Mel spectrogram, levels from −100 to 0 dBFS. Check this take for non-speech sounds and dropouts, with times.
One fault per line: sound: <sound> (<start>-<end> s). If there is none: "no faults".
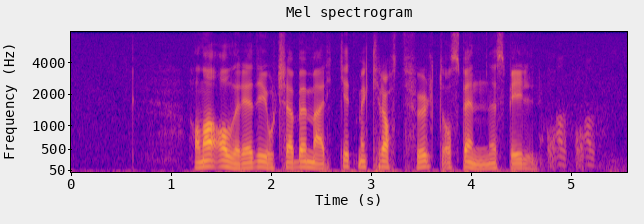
sound: laugh (4.8-5.2 s)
